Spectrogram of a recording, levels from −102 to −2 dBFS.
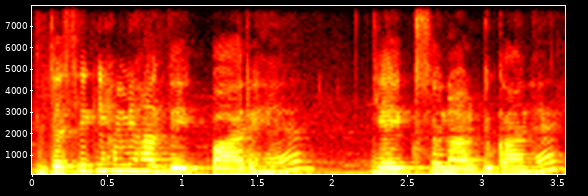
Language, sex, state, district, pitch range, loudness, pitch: Hindi, female, Chhattisgarh, Raipur, 205-270 Hz, -15 LUFS, 215 Hz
